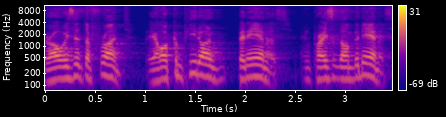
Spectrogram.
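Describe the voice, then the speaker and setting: Animated in tone, a man with an American accent talks at a very fast pace and a fairly high pitch. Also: very clean recording, silent background. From Texas, San Antonio. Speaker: business speaker and podcast host. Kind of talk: conference talk.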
